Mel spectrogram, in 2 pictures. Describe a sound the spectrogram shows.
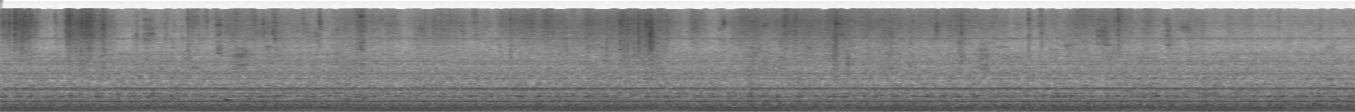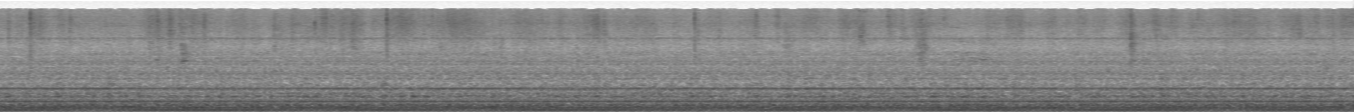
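A train's diesel engine idles with a steady low hum.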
